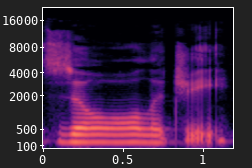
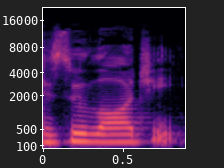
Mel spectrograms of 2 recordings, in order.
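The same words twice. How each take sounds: First: The word does not begin with 'zoo'. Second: The word begins with a 'zoo' sound. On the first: The speaker calls it right. "правильное произношение будет zoology" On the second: The speaker calls it wrong. "many people say zoology или zoology. That's not correct"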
